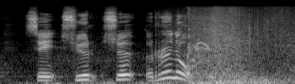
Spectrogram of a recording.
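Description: A middle-aged man speaks close up.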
